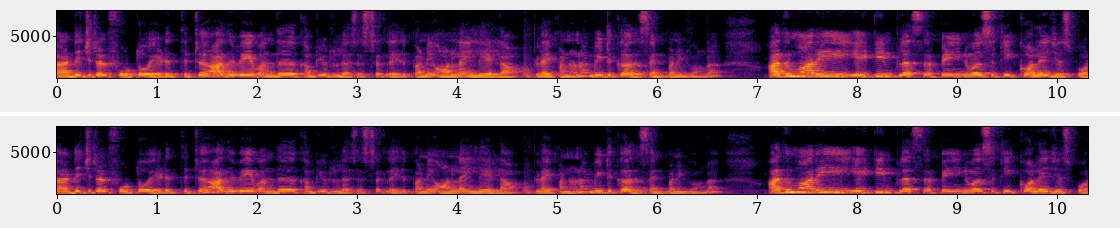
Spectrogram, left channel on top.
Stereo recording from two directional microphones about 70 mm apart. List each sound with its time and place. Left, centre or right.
0.0 s speech: centre
7.1 s speech: centre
